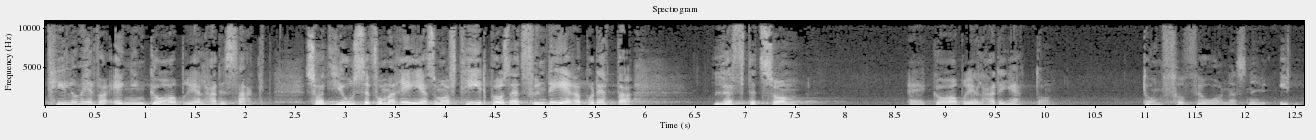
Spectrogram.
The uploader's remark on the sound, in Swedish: Inspelad i Betlehemskyrkan i Stockholm 2016-01-31.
